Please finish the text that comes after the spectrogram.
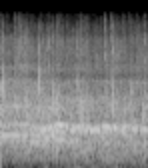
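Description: An audience claps steadily to encourage dancers at a youth summit, a brief burst of dense, fairly loud applause from a crowd.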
